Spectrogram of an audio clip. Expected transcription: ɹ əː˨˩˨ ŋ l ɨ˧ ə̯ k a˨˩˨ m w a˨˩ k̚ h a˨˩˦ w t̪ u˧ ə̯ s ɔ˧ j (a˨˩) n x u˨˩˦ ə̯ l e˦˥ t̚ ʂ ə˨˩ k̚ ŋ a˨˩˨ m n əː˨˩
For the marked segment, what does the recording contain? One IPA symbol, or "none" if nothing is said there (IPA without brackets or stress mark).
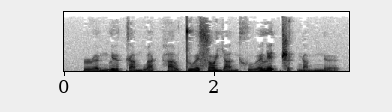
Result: a˨˩˨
